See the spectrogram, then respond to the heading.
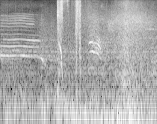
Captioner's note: pew, pew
